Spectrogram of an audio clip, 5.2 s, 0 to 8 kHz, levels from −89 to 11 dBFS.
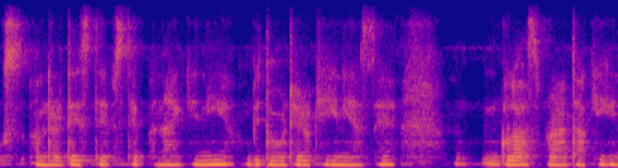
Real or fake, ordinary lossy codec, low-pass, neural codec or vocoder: real; Opus, 32 kbps; 7.2 kHz; none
